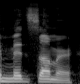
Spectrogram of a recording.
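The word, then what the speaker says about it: Midsommar: actress if you watch mid mid Samar bro or summer it's spelled someone you know they literally say mid summer I just always pronounce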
